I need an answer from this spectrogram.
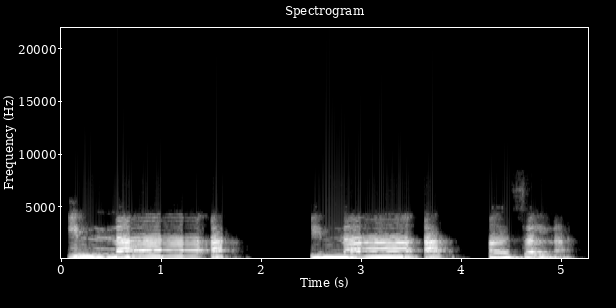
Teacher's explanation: memanjangkan kadar mad thobi'i lebih dari dua harakat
